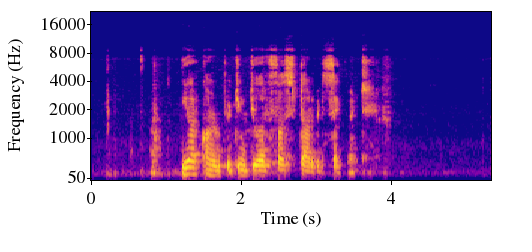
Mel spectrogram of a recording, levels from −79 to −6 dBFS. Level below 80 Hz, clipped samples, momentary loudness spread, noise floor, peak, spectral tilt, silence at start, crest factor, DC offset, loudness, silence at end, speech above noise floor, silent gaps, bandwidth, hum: -58 dBFS; under 0.1%; 23 LU; -59 dBFS; 0 dBFS; -3 dB/octave; 0.2 s; 18 dB; under 0.1%; -15 LUFS; 1.35 s; 44 dB; none; 9.6 kHz; none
